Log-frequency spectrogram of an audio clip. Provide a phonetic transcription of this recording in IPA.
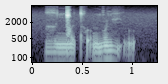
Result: ɣɯ˨ŋ͡ǀɵ˨tʰo̰˦˨ŋɡũ˦ vʲṵ˨

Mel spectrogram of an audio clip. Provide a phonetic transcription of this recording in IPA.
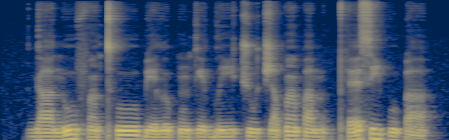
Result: ɡaː˨nuː˦fã˨ tʰuː˦ɓe˨lʊ˨ pũ˨ke˨ɡʷiː˨ t͡ʃuː˨t͡ʃa˨pã˦pa˦m | pʰɛ˨˦si˦pu˨ɓa˨

